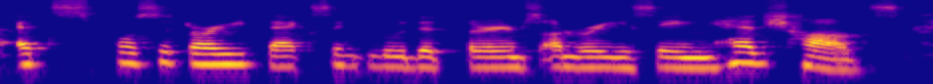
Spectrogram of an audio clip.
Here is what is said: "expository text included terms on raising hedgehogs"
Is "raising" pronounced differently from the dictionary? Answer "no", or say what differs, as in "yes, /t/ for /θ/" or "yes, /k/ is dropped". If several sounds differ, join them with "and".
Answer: yes, /s/ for /z/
